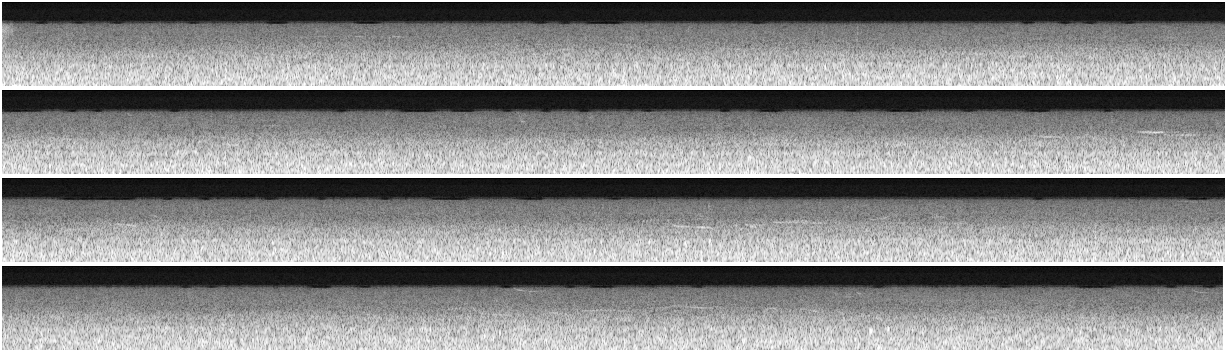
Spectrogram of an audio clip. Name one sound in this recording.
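Wind blows steadily against the microphone outdoors.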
